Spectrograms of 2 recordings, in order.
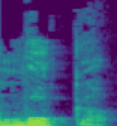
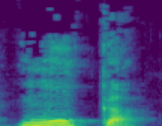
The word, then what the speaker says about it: mbucca: Altri esempi: italiano in bocca, siciliano mbucca, ortograficamente corretto ma che nessuno pronuncia mai, quindi si ha per assimilazione mucca.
